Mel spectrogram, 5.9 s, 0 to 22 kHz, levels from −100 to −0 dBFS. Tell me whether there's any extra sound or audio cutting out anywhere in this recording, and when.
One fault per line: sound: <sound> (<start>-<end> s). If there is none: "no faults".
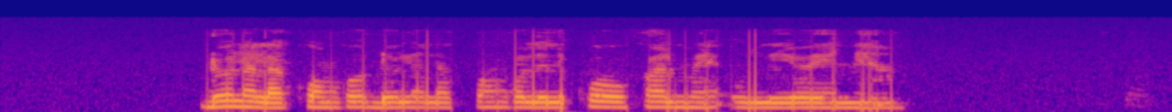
no faults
